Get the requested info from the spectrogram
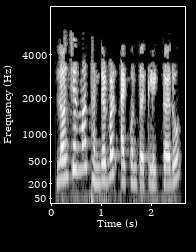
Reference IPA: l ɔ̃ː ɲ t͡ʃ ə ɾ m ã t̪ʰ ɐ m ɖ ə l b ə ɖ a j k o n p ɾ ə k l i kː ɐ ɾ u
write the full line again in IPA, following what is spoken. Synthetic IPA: l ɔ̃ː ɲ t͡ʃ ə ɾ m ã t̪ʰ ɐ ɳ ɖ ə ɾ b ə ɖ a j k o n p ɾ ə k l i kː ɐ ɾ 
